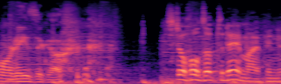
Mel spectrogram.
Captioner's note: chuckles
